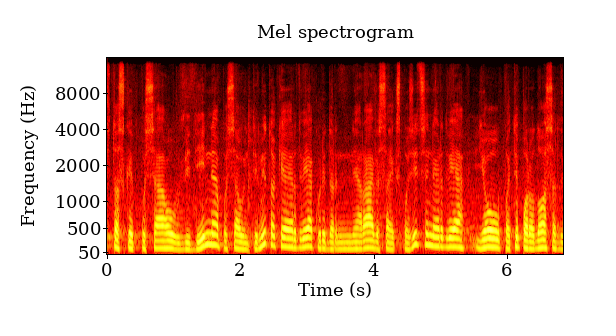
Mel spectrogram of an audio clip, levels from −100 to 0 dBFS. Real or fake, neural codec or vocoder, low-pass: real; none; 14.4 kHz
